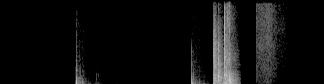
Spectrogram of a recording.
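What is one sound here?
A wooden door swings open with a creak.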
